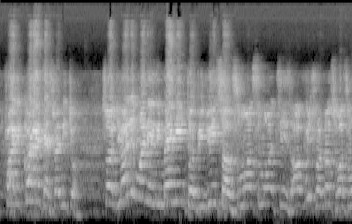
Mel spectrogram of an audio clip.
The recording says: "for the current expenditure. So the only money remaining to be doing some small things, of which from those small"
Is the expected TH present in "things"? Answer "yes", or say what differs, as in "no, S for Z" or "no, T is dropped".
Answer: no, S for TH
